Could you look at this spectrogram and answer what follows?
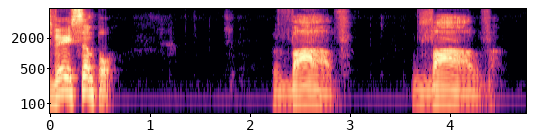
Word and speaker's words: vav: you can say it most modern Hebrew speakers say VAV and ancient Hebrew it was pronounced wow so it's either a v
